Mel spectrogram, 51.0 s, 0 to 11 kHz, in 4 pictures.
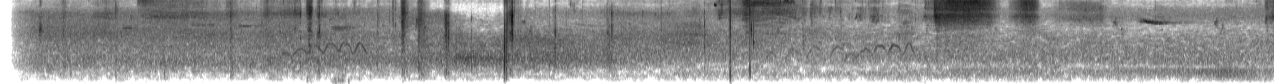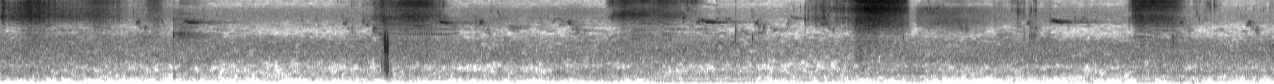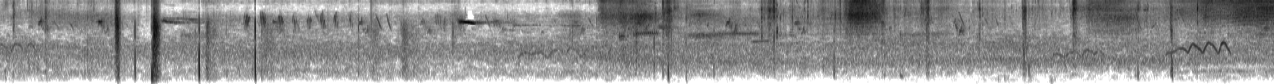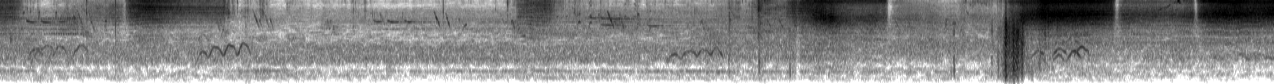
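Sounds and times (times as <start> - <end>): goose hissing: 6.9 - 11.1, 12.6 - 14.8, 16.5 - 17.3, 18.8 - 19.8, 20.9 - 22.5, 24.0 - 24.8, 31.4 - 32.6, 33.8 - 34.7, 36.2 - 41.0, 43.4 - 44.0, 44.9 - 47.2, 48.2 - 50.9
goslings peeping: 31.4 - 42.0, 44.5 - 47.1, 47.8 - 50.9.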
